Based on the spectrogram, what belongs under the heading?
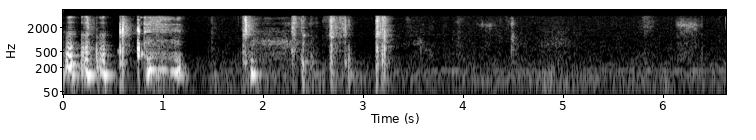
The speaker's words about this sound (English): Can you hear those cards shuffling? Why, yes, we can.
